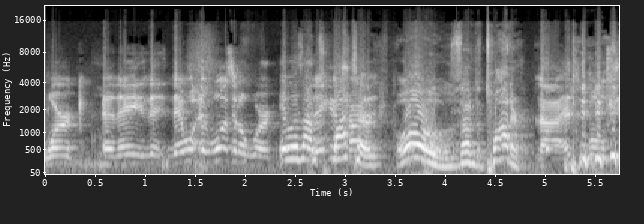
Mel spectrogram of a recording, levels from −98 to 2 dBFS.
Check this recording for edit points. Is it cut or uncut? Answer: cut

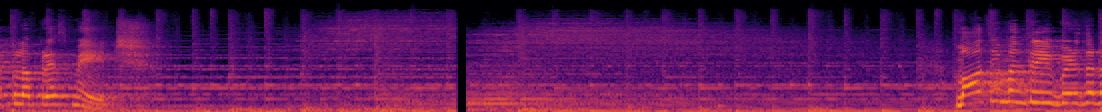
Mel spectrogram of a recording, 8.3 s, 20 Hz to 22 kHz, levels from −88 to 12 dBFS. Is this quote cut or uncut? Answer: cut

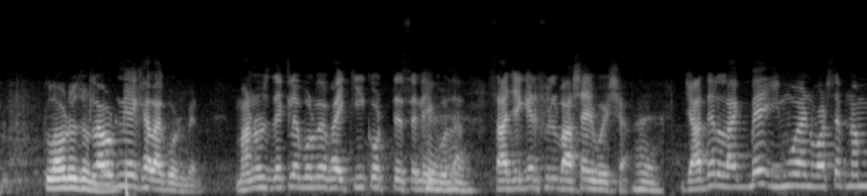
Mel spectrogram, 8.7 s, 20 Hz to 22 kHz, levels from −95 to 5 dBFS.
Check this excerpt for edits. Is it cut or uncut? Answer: cut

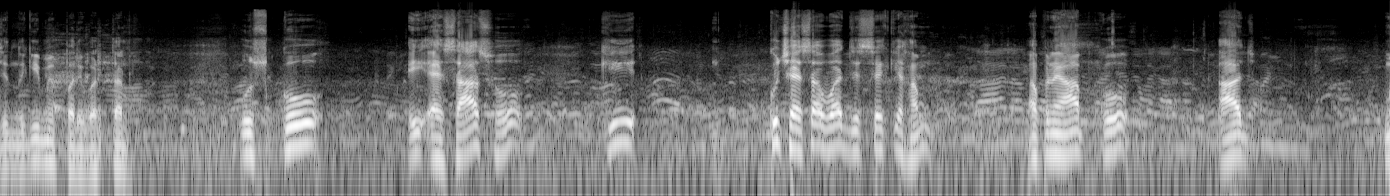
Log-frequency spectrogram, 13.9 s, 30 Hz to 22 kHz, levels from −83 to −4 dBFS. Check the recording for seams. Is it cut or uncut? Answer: uncut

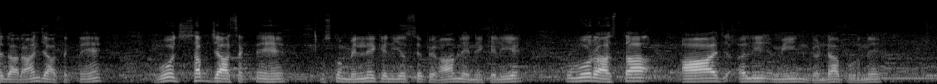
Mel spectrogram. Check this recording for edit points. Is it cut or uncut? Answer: uncut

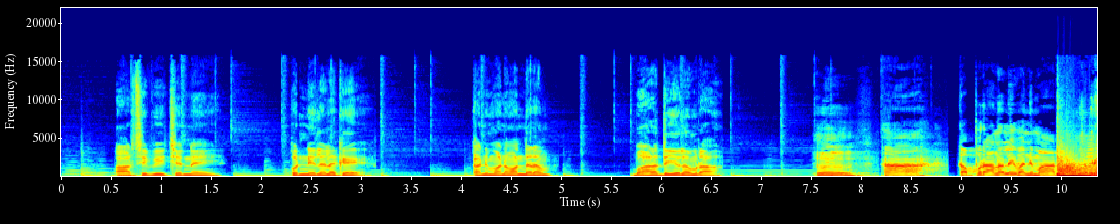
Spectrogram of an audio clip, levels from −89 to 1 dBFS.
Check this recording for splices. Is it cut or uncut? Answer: uncut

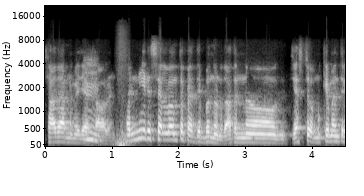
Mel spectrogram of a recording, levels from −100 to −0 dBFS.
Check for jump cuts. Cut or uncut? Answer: cut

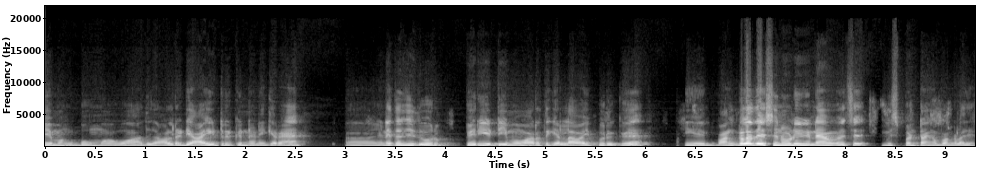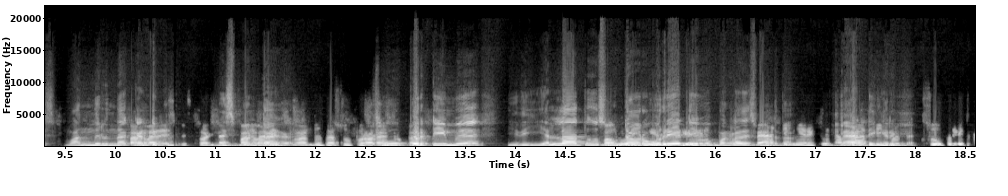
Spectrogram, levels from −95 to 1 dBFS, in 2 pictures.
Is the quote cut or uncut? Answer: cut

